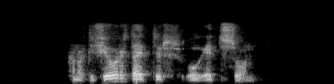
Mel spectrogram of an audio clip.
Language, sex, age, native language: Icelandic, male, 30-39, Icelandic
